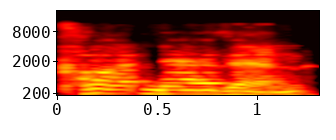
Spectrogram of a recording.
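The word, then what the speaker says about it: Cynefin: So think of it, Kinefin, like Kevin, but like you're sneezing and saying Kevin.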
